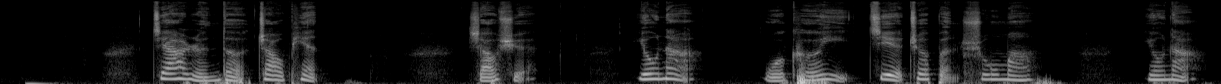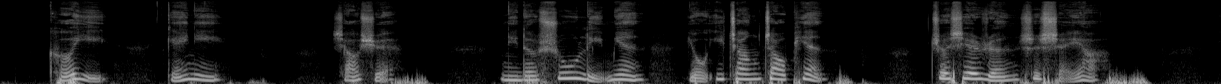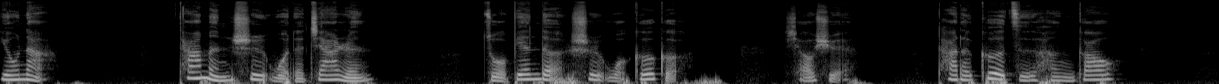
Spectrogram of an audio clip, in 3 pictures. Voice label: conversation, mandarin; mandarin lesson materials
